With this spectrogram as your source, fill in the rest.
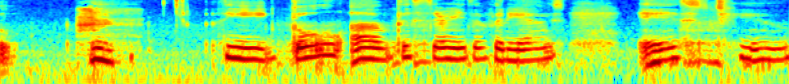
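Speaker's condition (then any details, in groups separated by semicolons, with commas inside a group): Cerebral palsy, triplegia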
